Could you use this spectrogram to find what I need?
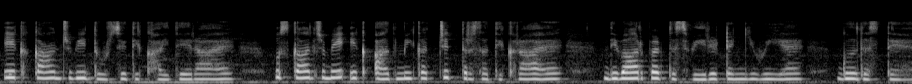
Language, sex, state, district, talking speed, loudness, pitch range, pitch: Hindi, female, Himachal Pradesh, Shimla, 185 wpm, -20 LUFS, 245-285 Hz, 255 Hz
